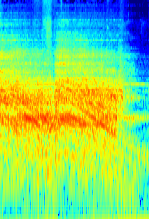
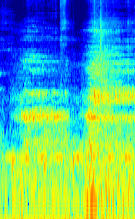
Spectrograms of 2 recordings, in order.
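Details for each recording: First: Honda automatic scooter, rear CVT dismantled. A rough gritty grinding as the rear pulley turns under pressure, heard when the scooter is pushed or reversed. The rear pulley bearing is worn and must be replaced. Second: Honda automatic scooter, rear CVT pulley bearing just replaced: a steady, even, smooth drive hum with no grinding or rasp. It is much quieter than the heavy rasping before the repair, and the CVT is running normally.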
